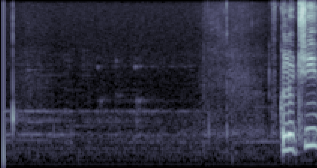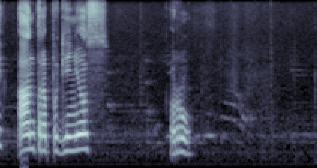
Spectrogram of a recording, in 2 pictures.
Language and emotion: Russian, neutral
